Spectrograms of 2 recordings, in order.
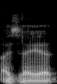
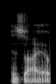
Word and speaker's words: Isiah: me in a comment is still pronounced Isaiah not Isiah which is sort of how it looks but uh so Isaiah Thomas yes a certainly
